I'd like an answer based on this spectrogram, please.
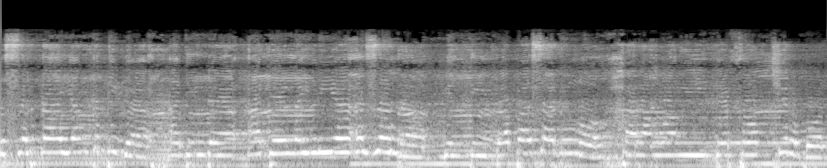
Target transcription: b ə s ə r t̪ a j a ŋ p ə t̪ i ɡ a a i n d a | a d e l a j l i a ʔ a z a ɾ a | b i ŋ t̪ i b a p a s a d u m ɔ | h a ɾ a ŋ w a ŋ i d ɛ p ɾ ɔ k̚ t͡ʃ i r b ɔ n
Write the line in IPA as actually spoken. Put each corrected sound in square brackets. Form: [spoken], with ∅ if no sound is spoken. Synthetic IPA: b ə s ə r t̪ a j a ŋ [k] ə t̪ i ɡ a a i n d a | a d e l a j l i a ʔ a z a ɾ a | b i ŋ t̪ i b a p a s a d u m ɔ | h a ɾ a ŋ w a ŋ i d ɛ p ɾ ɔ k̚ t͡ʃ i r b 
